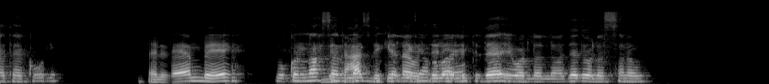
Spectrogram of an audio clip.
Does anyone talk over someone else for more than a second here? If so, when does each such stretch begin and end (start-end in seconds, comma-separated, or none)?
3.2-4.8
